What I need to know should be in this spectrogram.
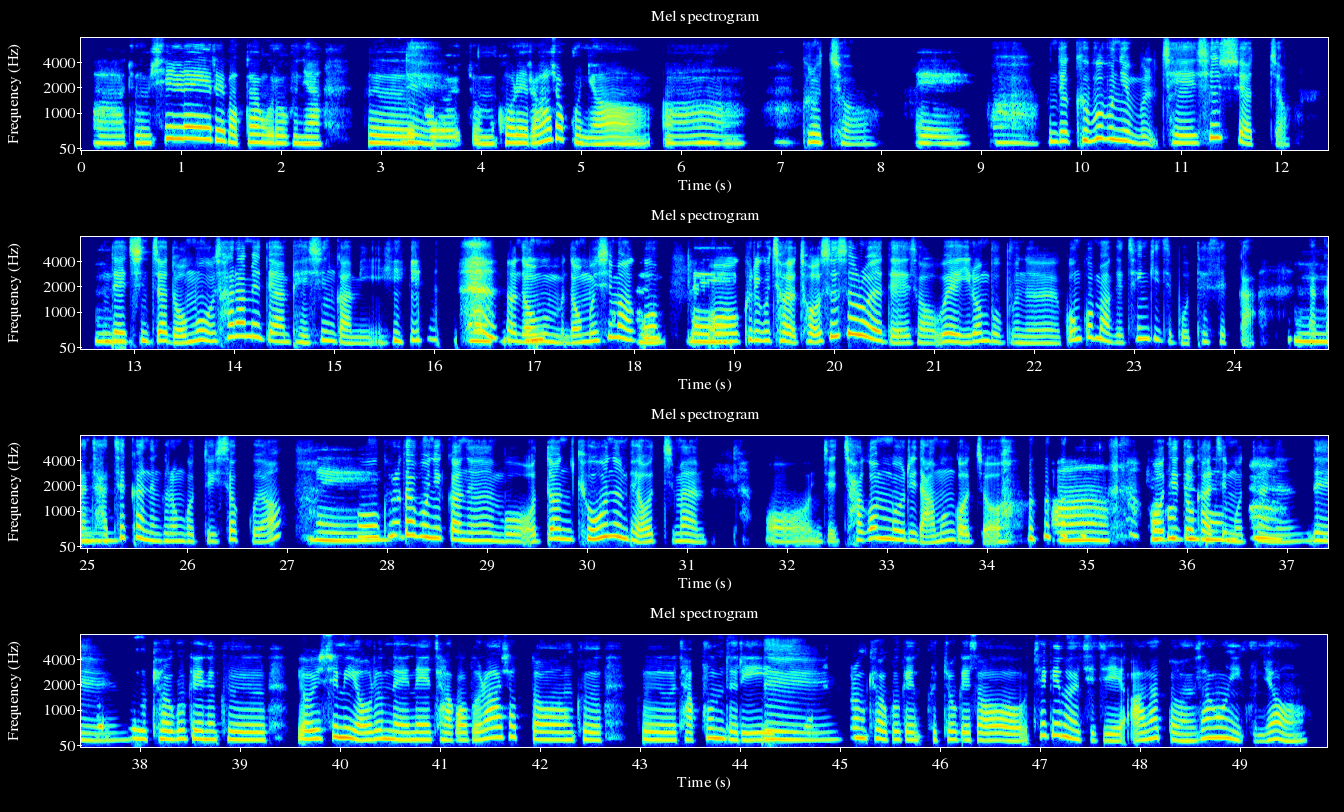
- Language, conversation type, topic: Korean, advice, 내 일상에서 의미를 어떻게 찾기 시작할 수 있을까요?
- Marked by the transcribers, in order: other background noise; laugh; unintelligible speech; laugh; gasp; unintelligible speech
